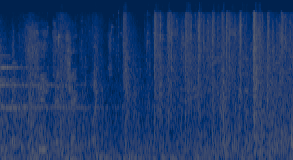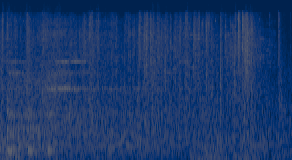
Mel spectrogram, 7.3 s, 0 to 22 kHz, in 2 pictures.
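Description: Steady gunfire and battle noise in Space Marine 2, dense and continuous across the whole stretch with bursts layered over a constant roar, while a voice speaks over the combat.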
